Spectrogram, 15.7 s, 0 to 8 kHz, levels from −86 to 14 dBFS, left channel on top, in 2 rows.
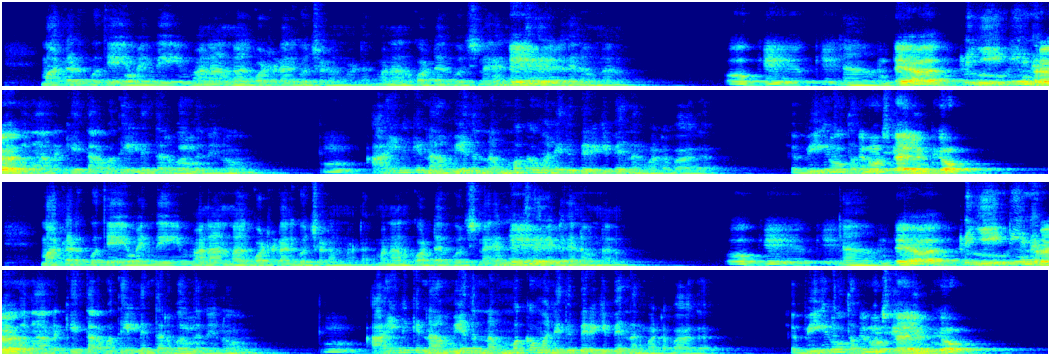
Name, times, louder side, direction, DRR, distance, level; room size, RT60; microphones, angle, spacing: voice 1, 0.0-4.6 6.2-6.6 7.2-9.8 10.6-13.1 13.8-15.0, equal, 30° right, -1 dB, 0.6 m, -34 dB
voice 2, 3.8-4.3 5.4-6.3 6.7-8.0 9.2-9.3 10.3-10.5 14.0-15.0, left 2 dB, 80° left, -3 dB, 0.9 m, -27 dB
4.7 x 2.6 x 2.4 m, 0.74 s
head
